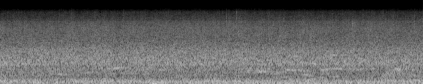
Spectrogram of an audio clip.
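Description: Hard rain drumming steadily on a roadway in Pakistan, a loud continuous wash of droplets with a low rumble of passing vehicles beneath.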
